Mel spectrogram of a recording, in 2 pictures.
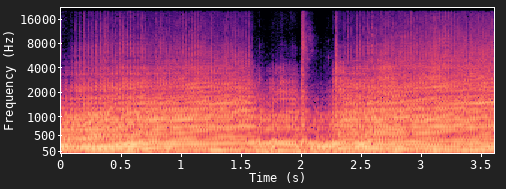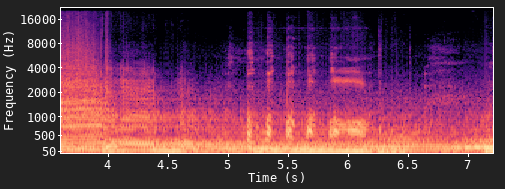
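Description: A loud 2016 Shelby GT350R Mustang engine revs hard from first to second gear, climbing in pitch, dropping briefly at the gear change, then pulling again, close and continuous with no voices.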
